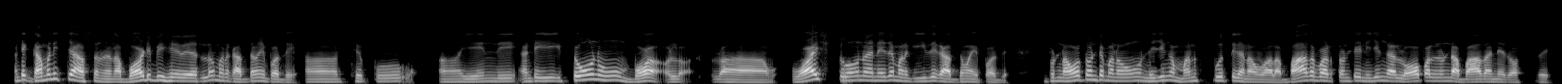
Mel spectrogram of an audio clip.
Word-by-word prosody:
అంటే 220 - +1
గమనించేస్తానున్నాను. 155 - +3
ఆ - - -11
బాడీ 205 +5 +6
బిహేవియర్‌లో 160 -1 0
మనకు 165 -7 -1
అర్థమైపోద్ది. 130 -4 -3 0.2
ఆహ్, 120 0 -3 0.2
చెప్పు, 140 0 -8 0.6
ఆహ్, 125 +1 -6 0.2
ఏంది? 140 +1 -7 0.2
అంటే 145 +3 -4
ఈ - - -3 0.2
టోను 215 +2 +4 0.3
బా 150 - +7 0.3
ల్ - - -5 0.4
లా 120 - +2 0.7
వాయిస్ 240 +2 +8
టోన్ 185 +2 0
అనేదే 180 +2 -2
మనకు 155 -4 -4
ఈజీగా 160 +1 +1
అర్థమైపోద్ది. 110 -4 -6 0.4
ఇప్పుడు 160 +4 -7
నవ్వుతుంటే 205 +6 +3
మనం 160 -2 -1 0.3
నిజంగా 185 +4 -3
మనస్పూర్తిగా 170 +1 -4
నవ్వాలా. 115 -3 0
బాధ 185 +2 +5
పడుతుంటే 165 -1 -1
నిజంగా 170 0 +1
లోపల 165 +4 +3
నుండి 160 - +1
ఆ - - -11
బాధనేదొస్తది. 115 -4 -2
155 Hz, 140 wpm, -21 LUFS, 125-180 Hz, 0.7 s, వాయిస్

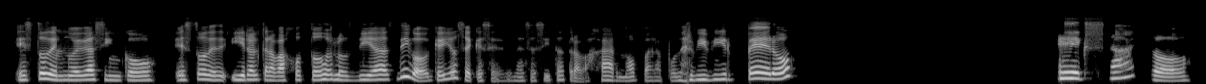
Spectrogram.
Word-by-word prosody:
esto 235 +5 +2
del 210 -4 +3
9 205 +1 +1
a 225 - +5
5, 200 -2 -3 0.2
esto 210 +3 -2
de 200 -2 -1
ir 215 0 0
al 215 - 0
trabajo 195 +1 -1
todos 210 +2 -1
los 200 -3 -3
días, 220 +1 +1
digo, 310 - +2
que 205 +4 -1
yo 290 +2 -1
sé - - -2
que 165 - -8
se 165 - -16
necesita 175 +4 -13
trabajar, 195 -3 -6
¿no?, 175 +3 -9
para 175 -1 -14
poder 180 +4 -7
vivir, 220 +1 -2
pero 270 +7 +5 2.6
Exacto. 275 - +1
210 Hz, 135 wpm, -21 LUFS, 195-230 Hz, 2.6 s, a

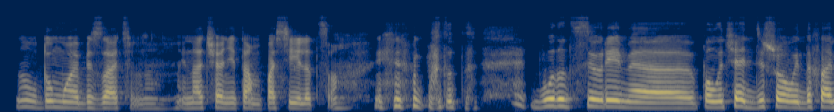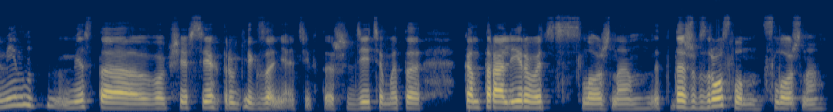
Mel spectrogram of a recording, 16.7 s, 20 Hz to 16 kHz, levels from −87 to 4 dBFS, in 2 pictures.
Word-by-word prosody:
Ну, 210 -1 -8
думаю, 190 -1 -3
обязательно, 170 -2 -5 0.2
иначе 170 +3 -4
они 165 -2 -3
там 155 -1 -4
поселятся 170 -2 -5 0.4
и - - -9 0.3
будут 200 -4 -7 0.7
будут 460 0 +3
всё 465 -2 +2
время 170 - +2
получать 195 0 +2
дешёвый 205 -1 +1
дофамин 220 +7 -1
вместо 180 -8 +2
вообще 165 +3 -4
всех 185 +1 -2
других 170 -1 -6
занятий, 165 - -6
потому - - -9
что 155 - -15
детям 180 +1 -4
это 165 -1 -2 0.4
контролировать 190 -1 +5
сложно. 155 -2 -5
Это - - -10
даже 200 -2 +4
взрослым 185 - +3
сложно. 165 -3 -4
180 Hz, 110 wpm, -26 LUFS, 165-200 Hz, 0.7 s, контролировать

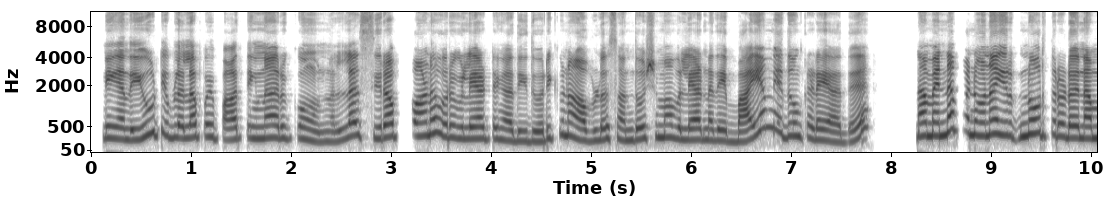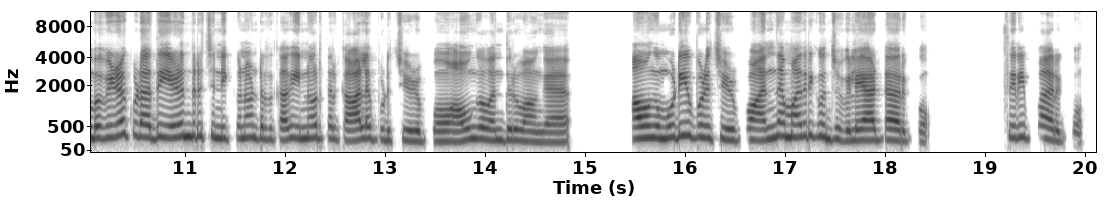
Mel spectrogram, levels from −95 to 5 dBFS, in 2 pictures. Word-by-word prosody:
நீங்க 255 -2 +4
அந்த 220 - +1
YouTubeலலாம் 270 -5 0
போய் 285 0 -3
பாத்தீங்கன்னா, 250 +2 0
இருக்கும். 245 -3 -5 0.2
நல்லா 230 +10 +1 0.2
சிறப்பான 290 +5 +1
ஒரு 275 -1 -2
விளையாட்டுங்க. 245 -2 +2
அது 200 - -5
இதுவரைக்கும் 245 +10 -4
நான் 255 -6 +3
அவ்வளோ 215 +2 -4 0.2
சந்தோஷமா 245 +5 -1
விளையாடினதே 225 -2 +1 0.2
பயம் 450 - +4
எதுவும் 290 0 -4
கிடையாது. 205 -2 0 0.6
நம்ம 300 0 +6
என்ன 390 - +6
பண்ணுவோம்னா, 320 -1 +4
இரு 305 - +2
இன்னொருத்தரோட 300 -4 +1 0.2
நம்ப 250 0 +2
விழக்கூடாது, 285 -2 +1
எழுந்திரிச்சு 290 0 -1
நிக்கணுன்றதுக்காக, 250 -2 -4
இன்னொருத்தர் 250 -2 -6
கால 225 +4 +2
புடிச்சு 215 0 -10
இழுப்போம். 200 0 -3
அவுங்க 240 +4 -2
வந்துருவாங்க. 210 -4 -4 0.9
அவுங்க 260 0 +3
முடிய 295 +2 +2
பிடிச்சு 260 -2 -3
இழுப்போம். 220 0 0
அந்த 270 +5 -1
மாதிரி 295 +2 -1
கொஞ்சம் 235 -4 -4
விளையாட்டா 220 +1 +2
இருக்கும். 205 +4 -11 0.8
சிரிப்பா 265 -1 -3
இருக்கும். 190 -3 -10
250 Hz, 135 wpm, -23 LUFS, 220-280 Hz, 0.9 s, நம்ம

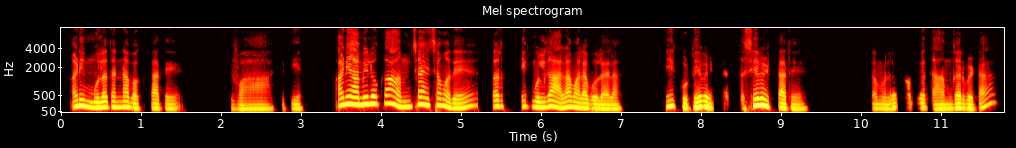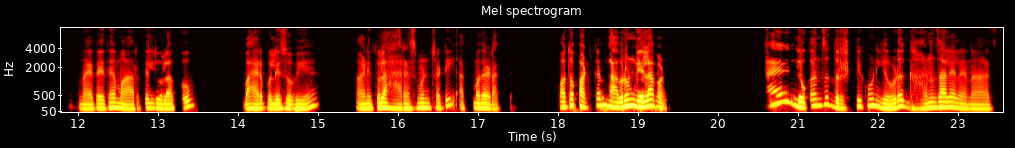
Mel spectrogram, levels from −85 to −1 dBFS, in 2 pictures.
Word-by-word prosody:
आणि 170 +3 +3
मुलं 135 +2 +2
त्यांना 150 0 0
बघतात 115 -2 -3
आहे, 105 -1 -4 0.8
"वाह 100 0 -4
किती." 105 0 -9 0.5
आणि 205 +4 +4
आम्ही 215 +1 +5
लोकं 230 +1 +2
आमच्या 160 -3 +1
ह्याच्यामध्ये. 165 - 0 0.2
तर 165 0 0 0.3
एक 160 - -5
मुलगा 150 +2 +2
आला 140 +4 +2
मला 130 -4 +2
बोलायला, 105 -2 -1 0.6
"हे 165 - +3
कुठे 125 +4 +4
भेटतात? 140 -6 0
कसे 150 - +2
भेटतात 130 - +2
हे?" 105 -1 -2
तर 110 0 -17
म्हटलं, 110 +1 -2
"तू - - -12
आपलं 125 -1 -5
काम 105 0 -2
कर 120 +1 +1
बेटा, 110 - -2 0.4
नाहीतर 105 +1 -2
इथे 120 +4 +1
मारतील 105 +4 -3
तुला 115 -2 +2
खूप. 155 +7 -2 0.6
बाहेर 110 +1 +2
पोलीस 115 0 +1
उभी 110 -1 +2
आहे 150 +7 -1 0.6
आणि 115 0 +2
तुला 130 +1 +5
हॅरेसमेंटसाठी 120 - -1
आतमध्ये 120 0 +1
टाकतील." 105 -2 -10 0.6
मग 145 - +2
तो 185 - +5
पटकन 170 +6 +1
घाबरून 155 +3 +6
गेला 155 +3 +8
पण. 135 -8 -1 1.3
काय 215 +9 +1 0.2
लोकांचा 180 +9 +2
दृष्टिकोण 145 +9 -1
एवढं 130 +3 +2
घाण 115 +3 -1
झालेलं 140 -2 +3
आहे 110 - -1
ना 105 0 -3
आज 105 - -5
125 Hz, 155 wpm, -22 LUFS, 110-155 Hz, 1.3 s, गेला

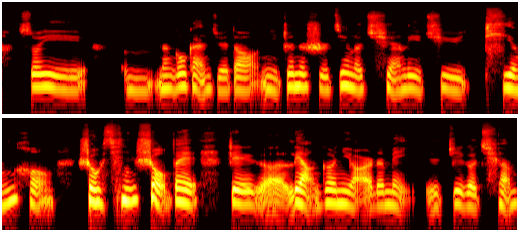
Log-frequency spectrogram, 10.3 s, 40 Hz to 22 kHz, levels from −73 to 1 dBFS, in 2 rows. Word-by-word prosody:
所 190 0 -2
以， 180 +2 -3 0.4
嗯， 160 +5 -11
能 175 -4 -4
够 190 +3 0
感 185 -2 -4
觉 155 -2 -6
到 160 -1 -4
你 165 -4 -6
真 195 +4 -2
的 190 -1 -1
是 170 -3 -3
尽 205 +4 -1
了 165 -2 -5
全 170 -1 -5
力 170 -3 -4
去 165 +3 -7
平 185 +3 0
衡， 210 0 -3 0.2
手 205 -2 +6
心 215 +3 +3
手 255 +3 +6
背， 200 -6 +3 0.3
这 175 -3 +3
个 - - +1
2 190 -3 +6
个 190 +1 +2
女 185 -2 0
儿 - - +1
的 165 - -1
每， 170 -2 -4 0.2
呃， - - -7
这 180 -1 -1
个 155 -2 0
全 175 +4 -3
180 Hz, 200 characters per minute, -21 LUFS, 165-195 Hz, 0.4 s, 手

